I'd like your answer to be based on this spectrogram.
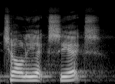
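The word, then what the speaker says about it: Charli XCX: Have I pronounced that right? Is it Charlie XCX? – Yeah.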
